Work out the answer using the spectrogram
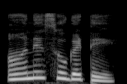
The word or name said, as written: ಆನೆಸೊಗಟೆ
